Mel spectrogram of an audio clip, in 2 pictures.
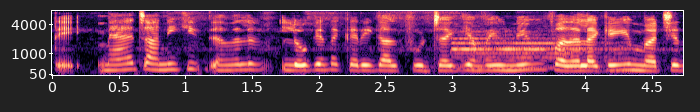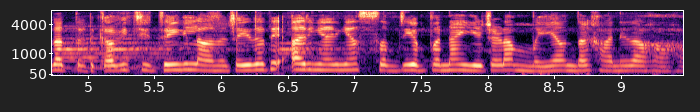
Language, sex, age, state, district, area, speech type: Dogri, female, 30-45, Jammu and Kashmir, Udhampur, urban, spontaneous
